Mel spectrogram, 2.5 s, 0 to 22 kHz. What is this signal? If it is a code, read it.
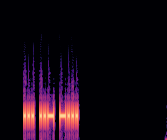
Morse code, heard as a keyed tone, about 40 wpm, 700 Hz. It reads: SUB
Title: Prefixes and Suffixes 40wpm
